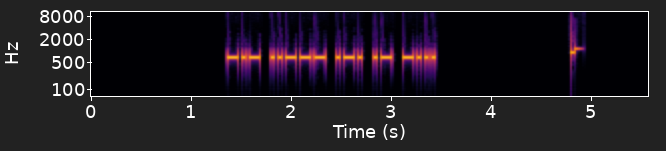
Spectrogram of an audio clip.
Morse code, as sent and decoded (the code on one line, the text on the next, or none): -.- ..--- .-. .- -...
K2RAB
